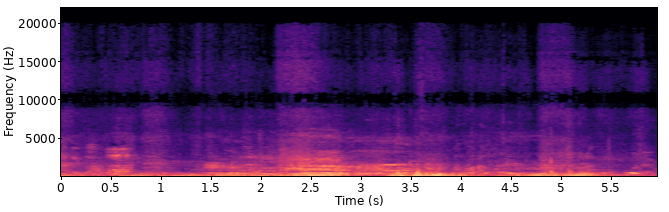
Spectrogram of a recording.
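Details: Agitated, raging cow breaking out of its pen; low, drawn-out moaning moos rise and fall amid loud scuffling, with men talking and calling out nearby.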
